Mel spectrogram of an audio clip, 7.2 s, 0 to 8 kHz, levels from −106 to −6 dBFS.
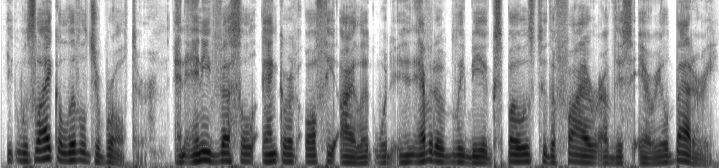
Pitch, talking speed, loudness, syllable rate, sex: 115 Hz, 200 wpm, -19 LUFS, 6.1 syllables/s, male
